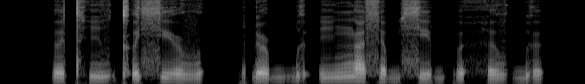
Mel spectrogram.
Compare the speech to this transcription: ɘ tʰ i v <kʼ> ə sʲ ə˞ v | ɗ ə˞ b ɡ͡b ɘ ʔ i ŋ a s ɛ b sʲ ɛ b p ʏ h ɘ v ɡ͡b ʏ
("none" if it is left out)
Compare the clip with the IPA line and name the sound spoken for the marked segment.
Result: kʼ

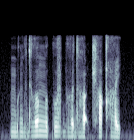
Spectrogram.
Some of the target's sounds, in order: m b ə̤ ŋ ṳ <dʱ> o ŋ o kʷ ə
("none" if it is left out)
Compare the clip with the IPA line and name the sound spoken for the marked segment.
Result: dʱ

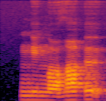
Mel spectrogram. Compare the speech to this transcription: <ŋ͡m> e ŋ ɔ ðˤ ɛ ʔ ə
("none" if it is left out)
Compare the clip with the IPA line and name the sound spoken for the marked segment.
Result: ŋ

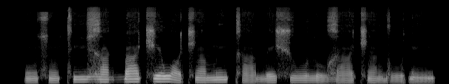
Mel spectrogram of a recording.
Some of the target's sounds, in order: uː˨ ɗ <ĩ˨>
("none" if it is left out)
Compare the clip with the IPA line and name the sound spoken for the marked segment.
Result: ĩ˨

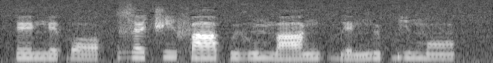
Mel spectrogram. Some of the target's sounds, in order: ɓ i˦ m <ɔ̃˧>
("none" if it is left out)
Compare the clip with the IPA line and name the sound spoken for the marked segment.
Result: ɔ̃˧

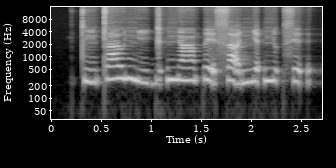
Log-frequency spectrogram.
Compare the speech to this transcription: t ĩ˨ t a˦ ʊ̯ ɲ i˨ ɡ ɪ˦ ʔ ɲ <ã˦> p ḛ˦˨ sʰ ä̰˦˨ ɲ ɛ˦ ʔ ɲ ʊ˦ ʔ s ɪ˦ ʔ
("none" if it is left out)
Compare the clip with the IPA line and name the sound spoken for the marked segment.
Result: ã˦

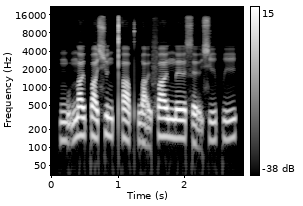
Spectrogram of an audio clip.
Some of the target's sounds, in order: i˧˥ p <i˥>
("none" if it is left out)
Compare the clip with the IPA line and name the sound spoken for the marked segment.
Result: i˧˥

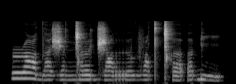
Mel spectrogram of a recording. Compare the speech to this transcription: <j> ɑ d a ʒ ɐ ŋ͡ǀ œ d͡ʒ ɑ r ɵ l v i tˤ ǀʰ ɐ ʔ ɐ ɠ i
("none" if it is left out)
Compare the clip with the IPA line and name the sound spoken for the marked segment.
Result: ɹ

